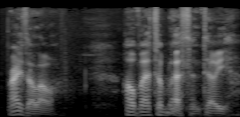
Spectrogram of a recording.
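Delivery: a shrugging churchgoer who gave nothing; stingy giver. Retold or imitated. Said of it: "if you can give and go".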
